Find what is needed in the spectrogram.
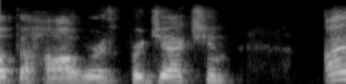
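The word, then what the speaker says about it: Haworth: the next one is a hogwarts projection sometimes pronounced a hayworth projection depending on who's saying the word i call it the hogworth projection i like how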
